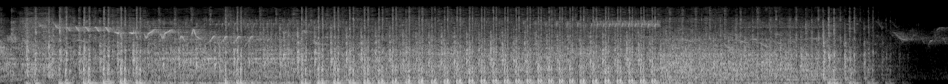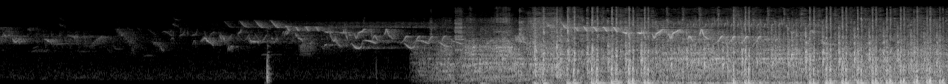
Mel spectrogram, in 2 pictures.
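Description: Small engine running with a fast, even putter, which fades out about nine seconds in. Birds chirp in the pause. The engine starts again about fourteen seconds in.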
